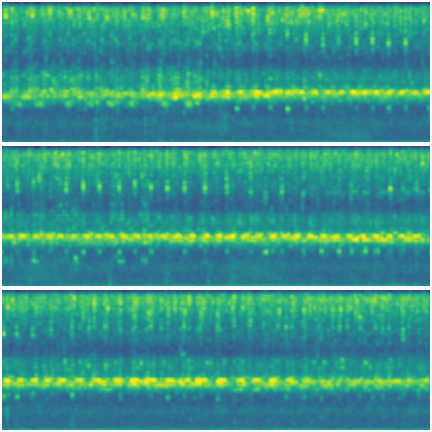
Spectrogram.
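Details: Farmed black crickets, known as Para crickets, keep up a continuous high-pitched pulsing chirp chorus throughout, evenly loud, with a low hum beneath.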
